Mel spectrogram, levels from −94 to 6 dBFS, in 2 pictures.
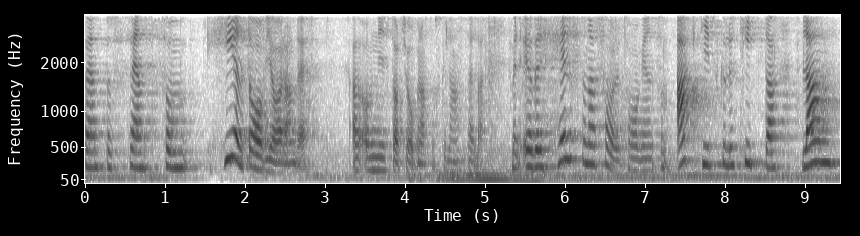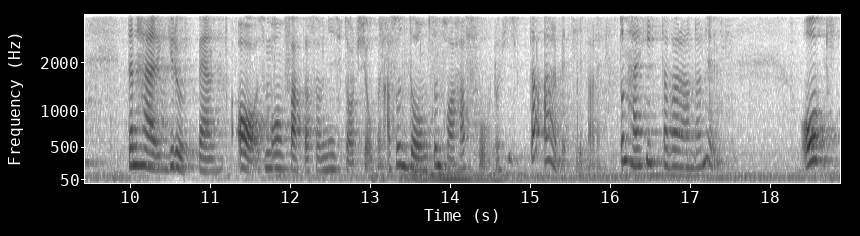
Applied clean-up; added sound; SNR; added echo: none; Engine / Car; 13 dB; none.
